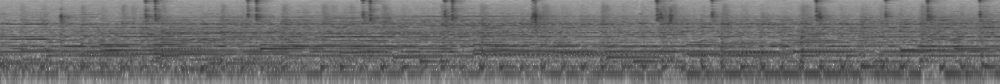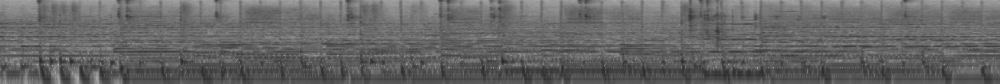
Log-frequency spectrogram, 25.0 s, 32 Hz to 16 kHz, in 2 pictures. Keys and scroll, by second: 22.2 ctrl+d.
